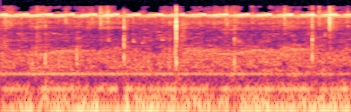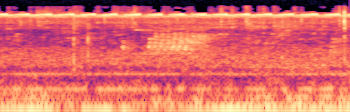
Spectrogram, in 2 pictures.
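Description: A bird chirping, with a short trill near the end, over a steady low rumble and a few faint ticks.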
